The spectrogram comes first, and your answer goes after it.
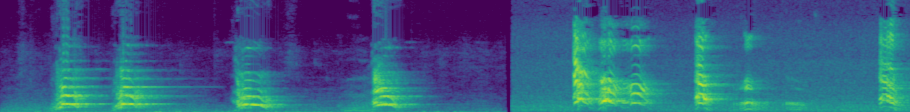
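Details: Puppy barking in quick bursts: four sharp yapping barks in the first four seconds, then a denser run of higher, squeakier yaps and yips, close and loud with little background noise.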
